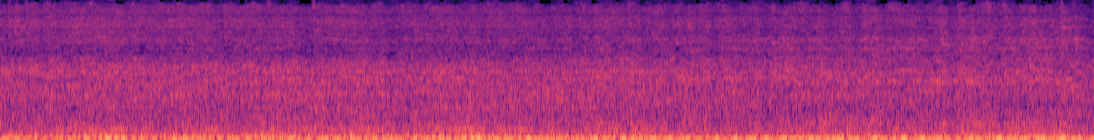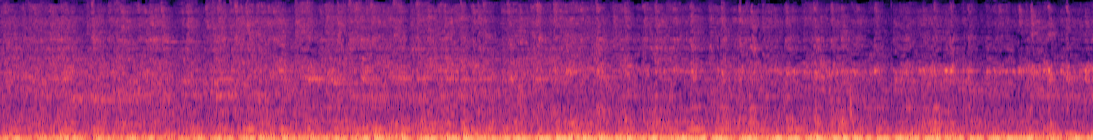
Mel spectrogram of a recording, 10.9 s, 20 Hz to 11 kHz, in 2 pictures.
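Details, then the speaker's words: Ford Bronco carbureted V8 just revived after sitting 11 years, mic at the rear tailpipe: deep steady rumble rising slightly as it moves off, even firing with no misses or knocks; healthy exhaust note. "let's take you back to the back so you can hear the exhaust [Music] definitely got a nice sound to it"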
